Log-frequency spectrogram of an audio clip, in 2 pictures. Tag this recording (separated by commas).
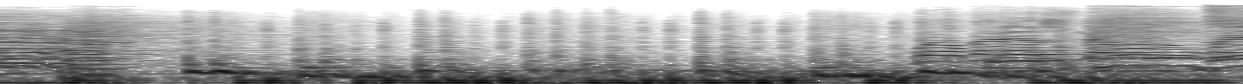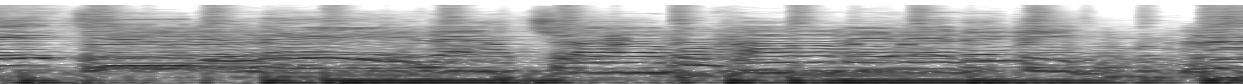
Snare drum, Drum, Rimshot, Drum kit, Bass drum, Percussion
